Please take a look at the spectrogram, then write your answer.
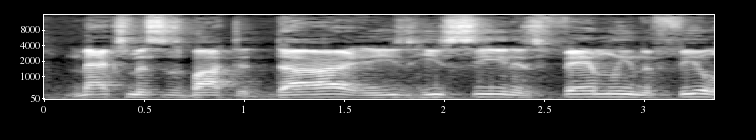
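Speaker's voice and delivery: usual speaking voice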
